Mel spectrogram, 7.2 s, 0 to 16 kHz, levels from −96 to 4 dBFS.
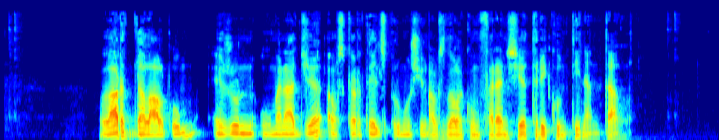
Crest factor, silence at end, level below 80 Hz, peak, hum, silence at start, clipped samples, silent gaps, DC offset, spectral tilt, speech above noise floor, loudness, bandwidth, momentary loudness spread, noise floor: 22 dB; 0.95 s; -50 dBFS; -4 dBFS; none; 1 s; under 0.1%; none; under 0.1%; -6.5 dB/octave; 56 dB; -27 LUFS; 11.5 kHz; 10 LU; -82 dBFS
